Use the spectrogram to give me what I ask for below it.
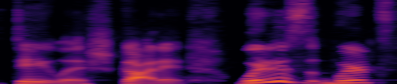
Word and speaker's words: Dalish: wrong this entire time is it dish not dollish uh it's dish I don't mind how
